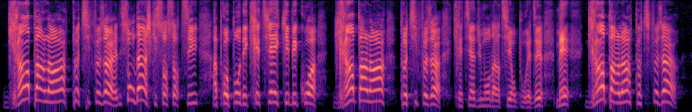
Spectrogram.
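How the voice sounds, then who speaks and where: A man speaks with extremely high pitch, lively intonation and a bright, sharp tone, his voice raised and projected with big swings in loudness. The sound is dry and close with no echo, on a very clean recording with a silent background. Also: moderate pace. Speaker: pastor. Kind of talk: sermon. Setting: church with congregation. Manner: animated.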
